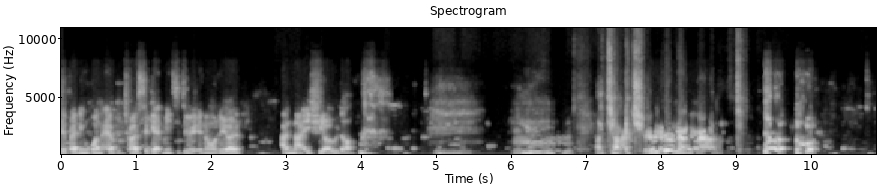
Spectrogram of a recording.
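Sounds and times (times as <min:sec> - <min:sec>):
speech: 0:00.0 - 0:04.4, 0:06.0 - 0:10.2
quiet breathy sounds: 0:04.8 - 0:07.2
voice straining: 0:04.9 - 0:07.1
person coughing raspily: 0:09.4 - 0:10.1.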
